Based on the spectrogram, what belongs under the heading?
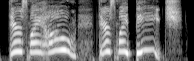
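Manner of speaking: put-on high, loud, excited child's yell. A narrator's reading. Little girl spotting her home from an orca's back, excited high yell. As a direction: call out in a high, thrilled voice. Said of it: "she yelled out".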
